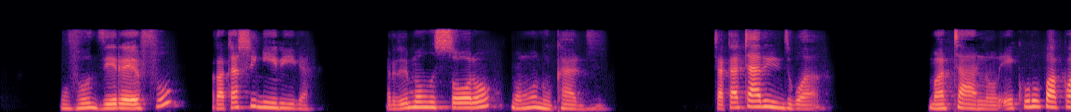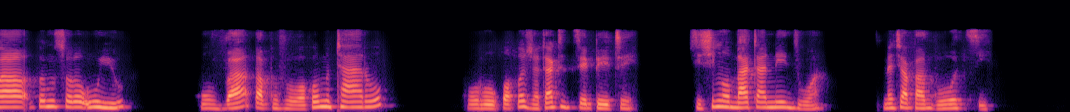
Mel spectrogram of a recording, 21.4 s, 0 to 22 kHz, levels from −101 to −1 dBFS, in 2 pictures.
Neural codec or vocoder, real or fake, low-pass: codec, 16 kHz, 1 kbps, X-Codec, HuBERT features, trained on balanced general audio; fake; 7.2 kHz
